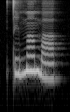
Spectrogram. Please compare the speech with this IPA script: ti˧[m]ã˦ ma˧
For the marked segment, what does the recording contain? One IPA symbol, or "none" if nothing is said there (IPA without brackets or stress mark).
m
